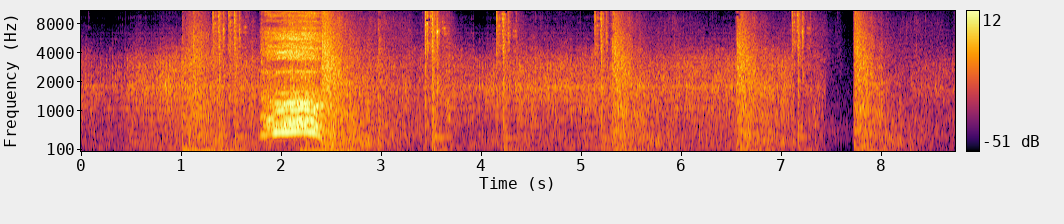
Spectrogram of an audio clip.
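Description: Game explosions boom and crack.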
